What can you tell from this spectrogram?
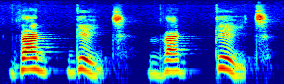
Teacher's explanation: So here the t becomes k before g.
